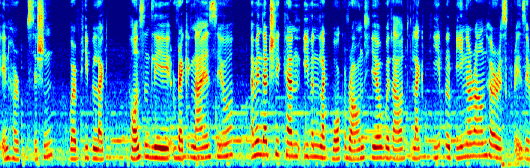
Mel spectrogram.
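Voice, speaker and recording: A woman giving casual, hesitant let's-play commentary, peppering her sentences with filler words. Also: on the low side. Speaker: streamer playing a game.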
